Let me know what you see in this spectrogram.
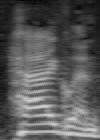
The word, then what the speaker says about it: Haglund: Haglund. – Tobias Haglund. Okay, just like it looks.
